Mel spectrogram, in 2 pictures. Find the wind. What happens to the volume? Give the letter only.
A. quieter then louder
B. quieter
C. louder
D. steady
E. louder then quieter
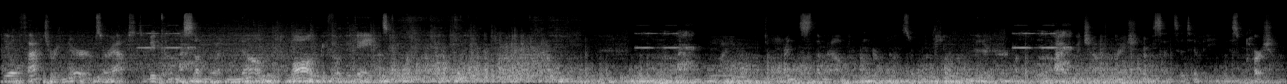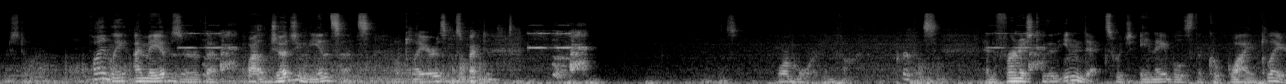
B.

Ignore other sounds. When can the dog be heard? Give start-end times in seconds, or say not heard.
0.6-2.0, 5.5-7.0, 9.3-10.8, 13.8-15.2, 17.4-18.8, 21.9-23.4.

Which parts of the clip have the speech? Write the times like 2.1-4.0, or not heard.
0.0-4.1, 7.2-18.0, 20.1-25.7.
